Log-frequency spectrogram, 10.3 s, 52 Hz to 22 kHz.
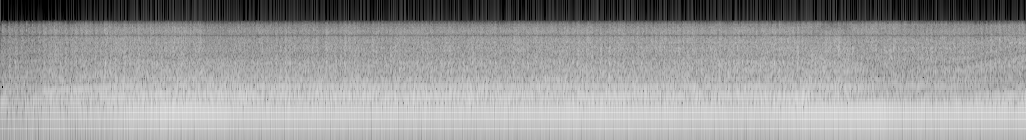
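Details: Little Wonder leaf blower repowered with a 5 HP Tecumseh snowblower engine, bracket reattached: steady even single-cylinder drone settling after a brief rise in speed, no knocks or misses, though housing vibrates heavily; normal running.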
